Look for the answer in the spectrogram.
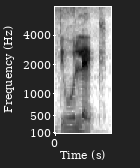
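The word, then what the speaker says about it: Țîbuleac: cuya autora se llama Tatiana Tibulek o Tibuliak. ¿Cómo se pronuncia? ¿Vos lo tenés más claro? – Yo creo que es así, Tibulek.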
